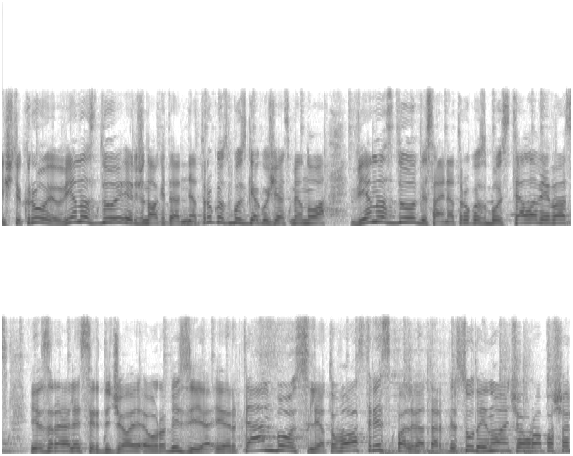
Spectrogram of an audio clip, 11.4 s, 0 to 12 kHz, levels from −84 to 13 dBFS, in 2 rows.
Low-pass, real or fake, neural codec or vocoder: 7.2 kHz; real; none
